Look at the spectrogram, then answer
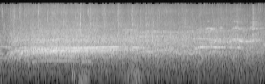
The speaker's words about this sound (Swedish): Ska vi ge lovsångsteamet en varm applåd?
